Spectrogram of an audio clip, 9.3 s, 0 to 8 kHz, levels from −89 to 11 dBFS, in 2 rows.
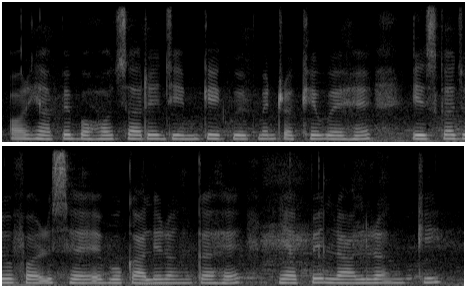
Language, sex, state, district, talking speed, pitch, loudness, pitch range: Hindi, female, Jharkhand, Sahebganj, 160 wpm, 210 Hz, -39 LUFS, 205-220 Hz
